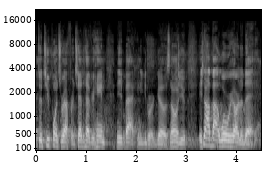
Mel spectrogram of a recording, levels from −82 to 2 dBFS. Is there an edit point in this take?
yes; 5 cuts; at 1.4 s, 1.7 s, 2.2 s, 2.8 s, 3.3 s

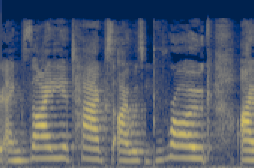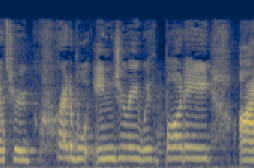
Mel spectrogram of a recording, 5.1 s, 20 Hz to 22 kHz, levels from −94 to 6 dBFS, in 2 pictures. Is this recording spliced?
yes; 3 cuts; at 1.4 s, 2.6 s, 4.1 s

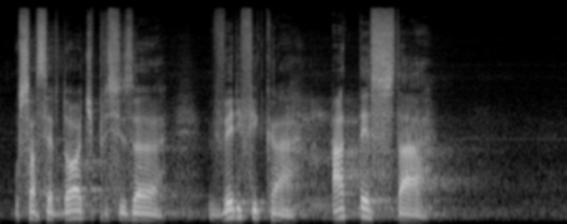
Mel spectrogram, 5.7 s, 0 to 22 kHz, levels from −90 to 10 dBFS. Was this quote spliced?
no; 0 cuts

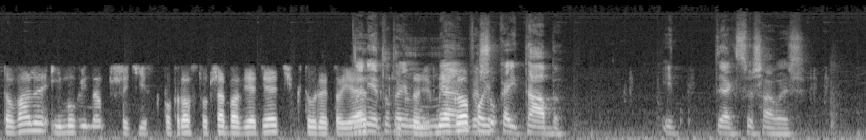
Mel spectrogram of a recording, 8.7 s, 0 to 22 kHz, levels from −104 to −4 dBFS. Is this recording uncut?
yes; 0 cuts

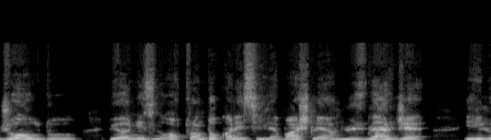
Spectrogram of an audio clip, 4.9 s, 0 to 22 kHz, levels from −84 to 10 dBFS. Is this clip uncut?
yes; 0 cuts

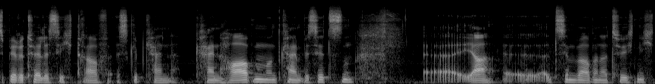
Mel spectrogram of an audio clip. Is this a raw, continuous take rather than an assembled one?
no; 2 cuts; at 1.4 s, 1.8 s

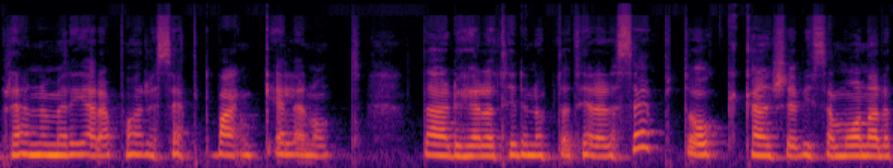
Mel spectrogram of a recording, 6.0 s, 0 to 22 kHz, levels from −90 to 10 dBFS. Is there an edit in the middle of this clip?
no; 0 cuts

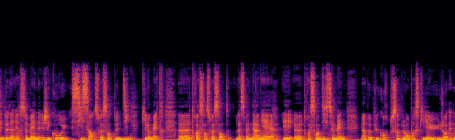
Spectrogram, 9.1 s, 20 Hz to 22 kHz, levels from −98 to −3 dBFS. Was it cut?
yes; 2 cuts; at 6.5 s, 7.2 s

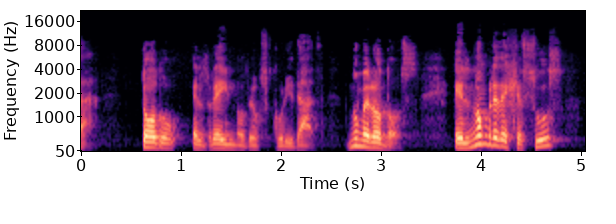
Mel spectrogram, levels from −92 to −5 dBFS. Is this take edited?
no; 0 cuts

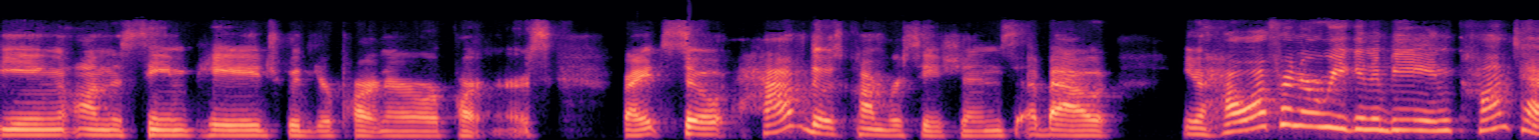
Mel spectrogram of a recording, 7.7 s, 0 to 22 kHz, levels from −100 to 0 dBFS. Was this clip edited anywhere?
no; 0 cuts

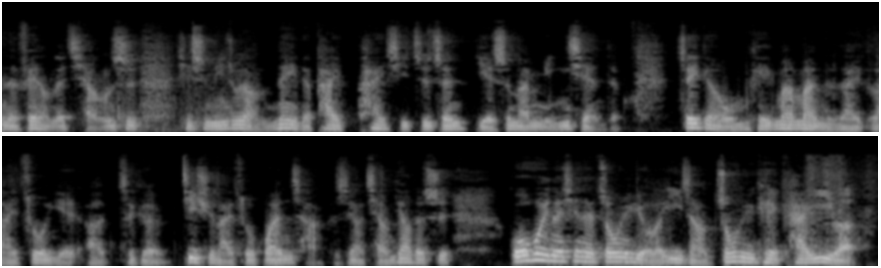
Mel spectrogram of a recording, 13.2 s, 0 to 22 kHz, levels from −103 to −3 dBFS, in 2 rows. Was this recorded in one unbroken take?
yes; 0 cuts

